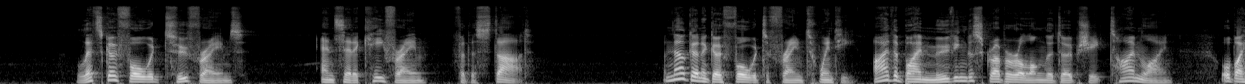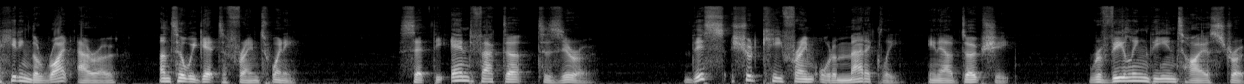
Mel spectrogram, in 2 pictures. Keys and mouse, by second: 1.2-3.9 drag, 8.8-14.2 drag, 16.9-18.3 drag, 23.4 Right, 24.6 Right.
